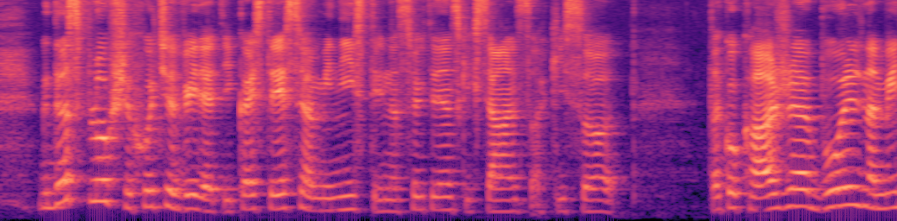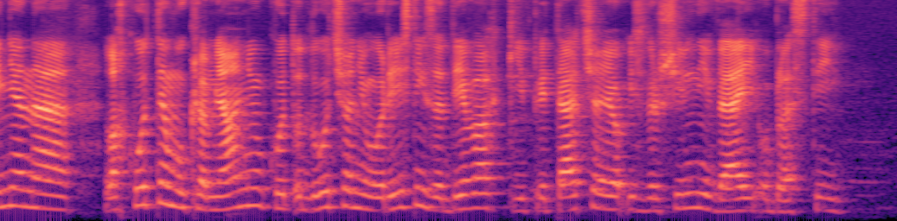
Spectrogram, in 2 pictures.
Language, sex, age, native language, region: Slovenian, female, 18-29, Serbian, Drava region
